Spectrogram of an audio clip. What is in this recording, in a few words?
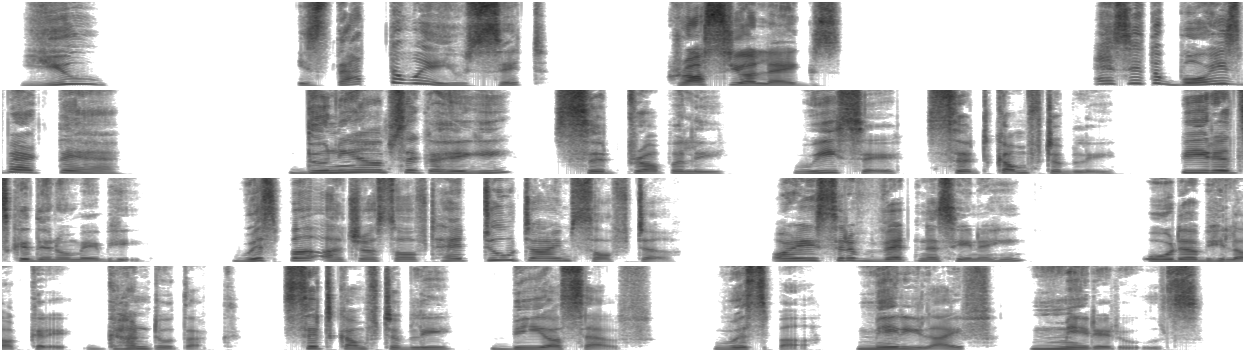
commercial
